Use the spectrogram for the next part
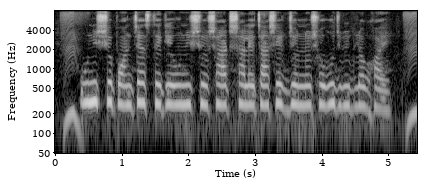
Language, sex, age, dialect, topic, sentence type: Bengali, female, 25-30, Northern/Varendri, agriculture, statement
